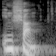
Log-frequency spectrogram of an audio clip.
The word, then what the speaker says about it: Incheon: Das spielt in der Stadt Incheon oder Incheon. Xion? Ach, hier steht sogar die Aus Aussprache. Incheon. Shan. Incheon.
